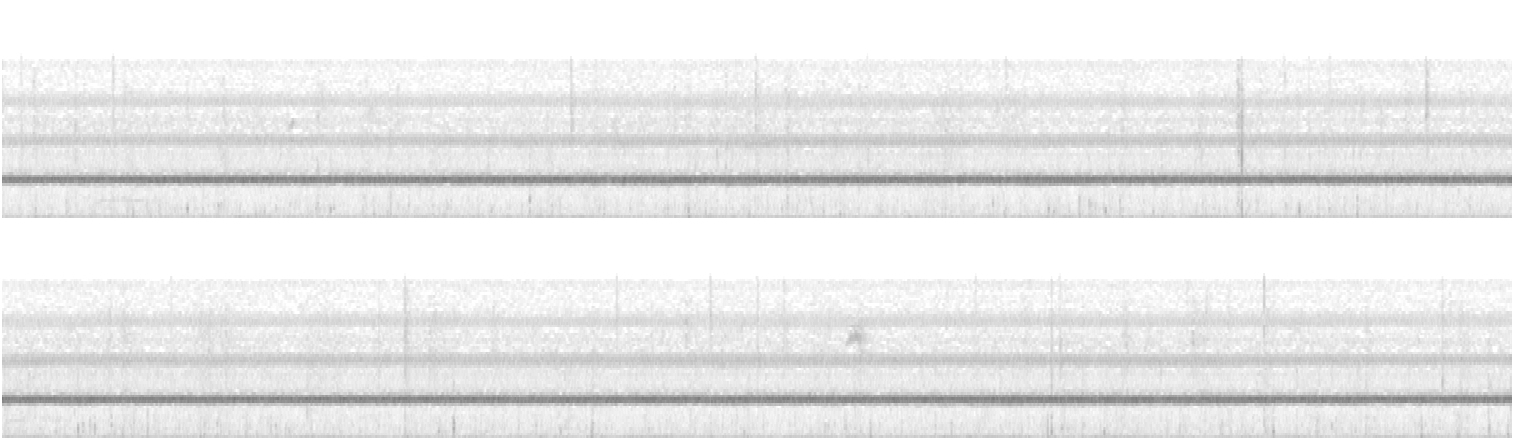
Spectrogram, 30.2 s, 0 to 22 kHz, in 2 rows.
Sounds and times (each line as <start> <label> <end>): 0.0 Crickets 30.2
0.0 Rain drops 30.2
